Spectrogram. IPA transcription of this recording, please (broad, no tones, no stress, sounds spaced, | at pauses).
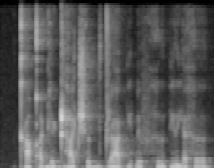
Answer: kʰ a qʼ i ɡ e j ɖʱ a t͡ʃʰ ɘ bʲ a t ɭ a pʲ e ɓ e f h ɨ pʲ ɨ j ɛ h ɘ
